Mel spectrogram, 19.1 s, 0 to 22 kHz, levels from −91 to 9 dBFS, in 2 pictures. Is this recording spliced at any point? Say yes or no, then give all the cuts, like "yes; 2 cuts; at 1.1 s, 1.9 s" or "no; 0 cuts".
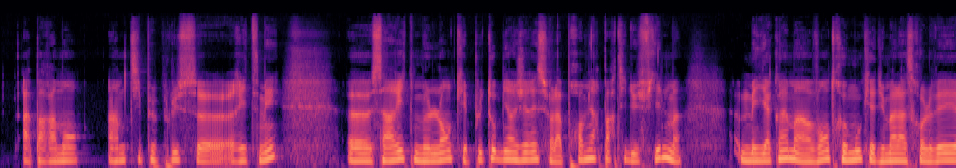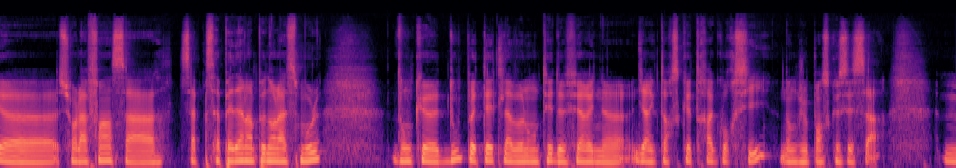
yes; 1 cut; at 11.5 s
